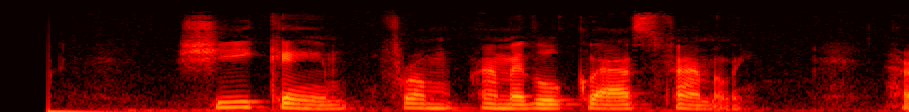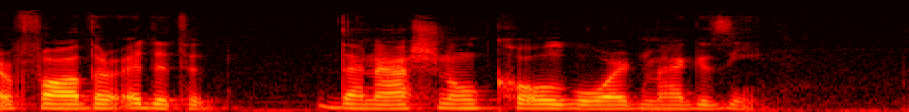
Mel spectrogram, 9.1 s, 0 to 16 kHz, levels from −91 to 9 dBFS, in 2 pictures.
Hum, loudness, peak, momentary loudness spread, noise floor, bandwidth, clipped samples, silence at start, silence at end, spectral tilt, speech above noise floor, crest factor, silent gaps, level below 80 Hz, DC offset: none; -34 LUFS; -14 dBFS; 15 LU; -63 dBFS; 11 kHz; under 0.1%; 0.25 s; 0.15 s; -6.5 dB/octave; 30 dB; 20 dB; none; -62 dBFS; under 0.1%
